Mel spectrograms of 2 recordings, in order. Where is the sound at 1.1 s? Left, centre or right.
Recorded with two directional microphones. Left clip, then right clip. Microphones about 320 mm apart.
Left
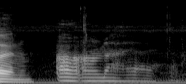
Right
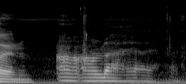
Right.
